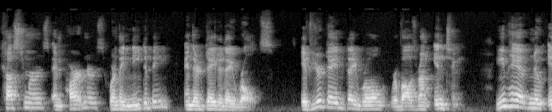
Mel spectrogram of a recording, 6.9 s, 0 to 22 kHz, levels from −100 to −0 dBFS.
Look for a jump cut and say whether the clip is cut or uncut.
uncut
